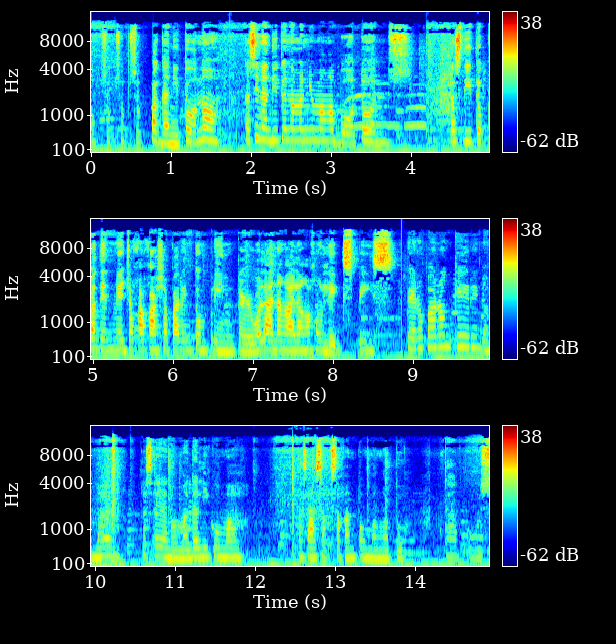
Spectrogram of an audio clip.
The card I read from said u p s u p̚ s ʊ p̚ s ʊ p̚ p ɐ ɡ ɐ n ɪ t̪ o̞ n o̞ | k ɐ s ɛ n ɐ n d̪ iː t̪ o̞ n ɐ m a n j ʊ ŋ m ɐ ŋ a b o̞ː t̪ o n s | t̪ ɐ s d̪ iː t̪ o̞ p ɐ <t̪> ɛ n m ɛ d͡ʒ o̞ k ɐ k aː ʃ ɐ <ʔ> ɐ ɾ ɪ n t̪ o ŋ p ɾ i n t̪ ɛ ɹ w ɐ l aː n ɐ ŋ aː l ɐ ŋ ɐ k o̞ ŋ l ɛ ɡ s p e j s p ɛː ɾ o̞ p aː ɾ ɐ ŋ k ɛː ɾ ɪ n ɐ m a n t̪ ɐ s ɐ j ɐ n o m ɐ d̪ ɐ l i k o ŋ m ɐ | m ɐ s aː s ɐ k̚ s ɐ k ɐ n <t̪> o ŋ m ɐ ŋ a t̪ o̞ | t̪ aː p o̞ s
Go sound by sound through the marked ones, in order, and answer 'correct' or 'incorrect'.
incorrect, incorrect, correct

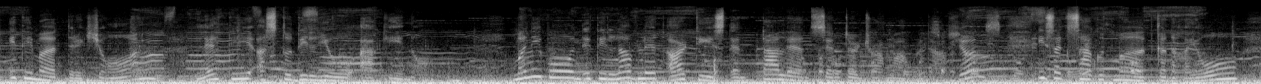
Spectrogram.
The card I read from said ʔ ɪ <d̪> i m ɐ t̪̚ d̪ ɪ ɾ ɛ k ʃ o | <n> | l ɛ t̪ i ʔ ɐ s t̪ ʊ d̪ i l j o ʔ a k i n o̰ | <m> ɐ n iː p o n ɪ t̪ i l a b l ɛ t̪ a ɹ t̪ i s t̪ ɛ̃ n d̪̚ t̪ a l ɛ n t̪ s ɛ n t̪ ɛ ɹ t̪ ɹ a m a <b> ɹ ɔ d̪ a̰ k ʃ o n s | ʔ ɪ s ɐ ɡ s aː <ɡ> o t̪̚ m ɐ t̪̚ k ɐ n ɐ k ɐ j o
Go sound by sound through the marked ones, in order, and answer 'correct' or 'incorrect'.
incorrect, correct, correct, incorrect, correct

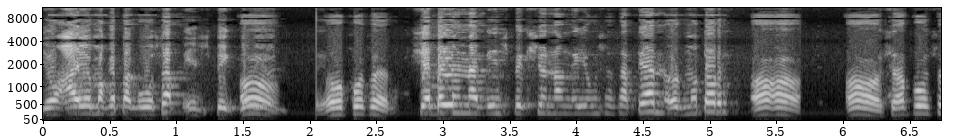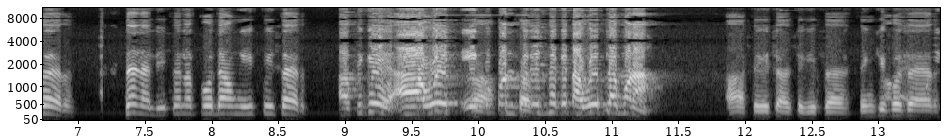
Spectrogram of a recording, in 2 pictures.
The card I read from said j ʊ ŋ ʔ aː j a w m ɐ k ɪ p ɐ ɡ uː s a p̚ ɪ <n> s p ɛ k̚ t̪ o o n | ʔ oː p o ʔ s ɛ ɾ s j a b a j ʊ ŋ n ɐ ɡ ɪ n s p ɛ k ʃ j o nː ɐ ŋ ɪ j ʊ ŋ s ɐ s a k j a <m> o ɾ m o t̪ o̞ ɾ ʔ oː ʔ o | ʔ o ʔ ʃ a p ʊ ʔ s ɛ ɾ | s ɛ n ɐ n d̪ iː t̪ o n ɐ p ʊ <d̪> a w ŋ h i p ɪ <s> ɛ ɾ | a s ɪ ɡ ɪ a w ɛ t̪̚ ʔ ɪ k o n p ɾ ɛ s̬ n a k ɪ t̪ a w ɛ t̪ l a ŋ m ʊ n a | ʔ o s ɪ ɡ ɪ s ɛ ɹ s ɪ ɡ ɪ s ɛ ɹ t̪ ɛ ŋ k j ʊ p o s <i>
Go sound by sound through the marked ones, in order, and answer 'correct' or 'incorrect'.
correct, incorrect, correct, correct, incorrect

